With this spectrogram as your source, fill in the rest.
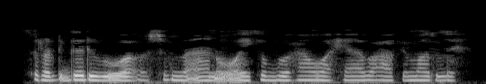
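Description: From start to finish the speech is dull and band-limited, with nothing above 5 kHz, and carries a watery, swirling texture with smeared consonant onsets. This is likely heavy MP3 compression at a low bitrate near 16 kbps, where the encoder truncates the treble and drops weak spectral lines that flicker between frames.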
